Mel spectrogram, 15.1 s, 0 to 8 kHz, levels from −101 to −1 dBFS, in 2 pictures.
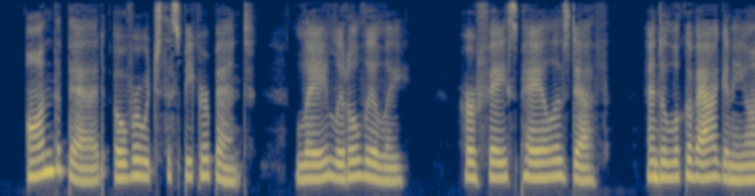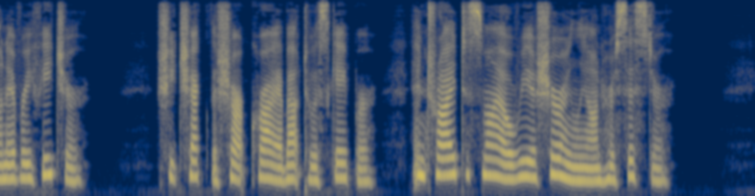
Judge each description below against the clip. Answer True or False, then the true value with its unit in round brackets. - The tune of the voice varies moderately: True (3.6 semitones)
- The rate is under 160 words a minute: False (165 wpm)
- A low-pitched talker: False (185 Hz)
